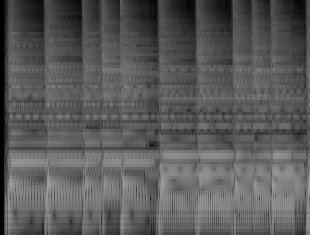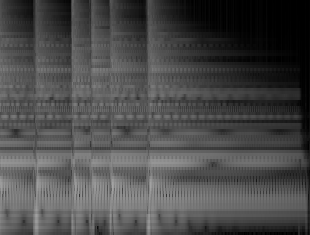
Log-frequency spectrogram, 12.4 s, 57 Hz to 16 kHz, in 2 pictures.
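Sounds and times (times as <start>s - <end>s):
easy strumming on acoustic guitar: 0.0s - 12.4s.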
